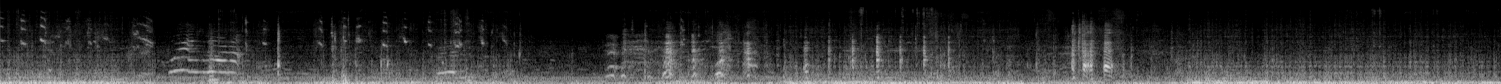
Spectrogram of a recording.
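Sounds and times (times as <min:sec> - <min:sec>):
high squeals: 0:00.0 - 0:05.2
shopping cart rolling: 0:00.0 - 0:05.4, 0:06.6 - 0:15.0.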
